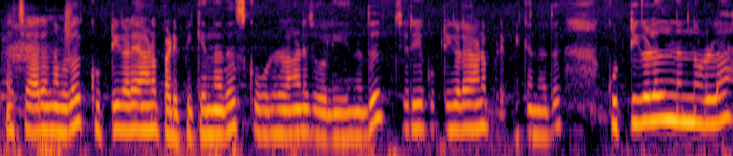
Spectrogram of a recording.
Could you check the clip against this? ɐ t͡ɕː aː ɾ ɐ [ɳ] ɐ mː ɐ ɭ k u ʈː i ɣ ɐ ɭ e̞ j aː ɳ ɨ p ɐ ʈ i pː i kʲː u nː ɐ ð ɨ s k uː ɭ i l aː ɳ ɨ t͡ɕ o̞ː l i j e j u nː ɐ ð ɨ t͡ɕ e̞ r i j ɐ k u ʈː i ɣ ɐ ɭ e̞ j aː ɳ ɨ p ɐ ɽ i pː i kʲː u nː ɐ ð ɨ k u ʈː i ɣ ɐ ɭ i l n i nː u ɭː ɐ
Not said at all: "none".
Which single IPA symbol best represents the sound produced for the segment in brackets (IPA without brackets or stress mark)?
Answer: n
